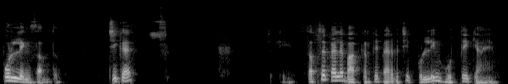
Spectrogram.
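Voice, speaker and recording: A man teaches an exam-prep lesson in a husky, slightly breathy voice at a middle pitch. He repeats each key term slowly and keeps asking "ठीक है". He calls his students his dear children. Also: very animated, lo-fi sound.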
